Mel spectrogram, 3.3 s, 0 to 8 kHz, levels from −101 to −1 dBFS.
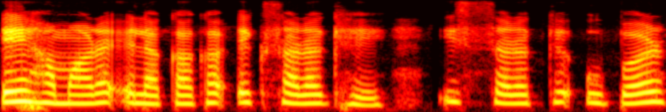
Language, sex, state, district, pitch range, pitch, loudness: Hindi, female, Uttar Pradesh, Gorakhpur, 235-265 Hz, 245 Hz, -21 LUFS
